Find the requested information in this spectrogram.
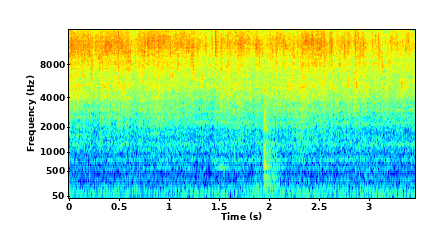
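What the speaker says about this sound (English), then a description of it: "I'm just quickly going to fry these tomatoes for a short bit of time, for about 2 minutes" Tomatoes fry in a pan, giving a steady, bright sizzle throughout with a brief stir or shift partway through, close and with no voices.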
